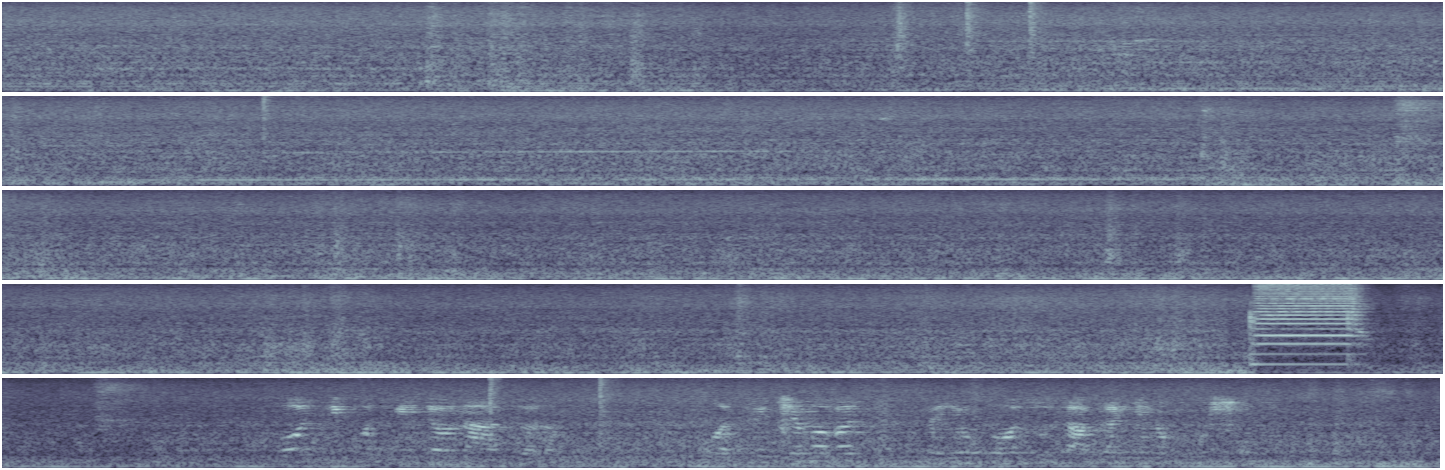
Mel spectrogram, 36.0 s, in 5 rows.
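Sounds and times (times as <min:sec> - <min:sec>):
train wheels rumbling on track: 0:00.0 - 0:36.0
train horn blast: 0:27.8 - 0:28.6.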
